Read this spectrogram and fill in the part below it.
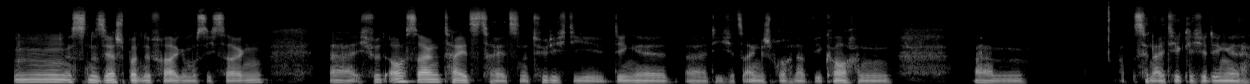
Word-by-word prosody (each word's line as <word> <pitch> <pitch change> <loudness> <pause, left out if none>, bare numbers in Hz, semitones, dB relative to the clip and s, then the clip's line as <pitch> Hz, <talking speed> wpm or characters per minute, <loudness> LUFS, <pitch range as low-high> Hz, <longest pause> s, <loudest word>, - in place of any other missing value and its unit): Hm, 110 0 +2
ist 105 - +5
'ne 100 - +3
sehr 95 +2 +5
spannende 90 -3 +2
Frage, 90 +1 +1
muss 85 0 +2
ich 80 - 0
sagen. 95 +5 -1 0.6
Äh, 90 -2 -2
ich - - -6
würde 110 -1 -4
auch 130 +2 +4
sagen, 115 -3 +5
teils, 95 -3 +3
teils. 80 -2 -1
Natürlich 90 +2 -4
die 85 -5 -4
Dinge, 90 -3 -1
äh, 85 -2 -5
die 80 - -11
ich 80 - -10
jetzt 85 - -6
angesprochen 85 0 -2
habe, 80 - -6
wie 75 - -6
Kochen, 85 -2 -1 0.8
ähm 85 -2 -4 1.1
sind - - +5
alltägliche - - -1
Dinge, 85 -1 0
85 Hz, 150 wpm, -31 LUFS, 85-95 Hz, 1.1 s, ist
